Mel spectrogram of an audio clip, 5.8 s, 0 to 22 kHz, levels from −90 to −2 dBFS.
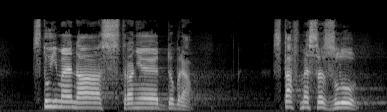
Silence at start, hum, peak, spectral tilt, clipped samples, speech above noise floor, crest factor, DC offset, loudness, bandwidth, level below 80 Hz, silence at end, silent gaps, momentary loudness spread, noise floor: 0.5 s; none; -10 dBFS; -2 dB/octave; under 0.1%; 43 dB; 20 dB; under 0.1%; -28 LUFS; 11 kHz; -76 dBFS; 0.45 s; none; 11 LU; -71 dBFS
